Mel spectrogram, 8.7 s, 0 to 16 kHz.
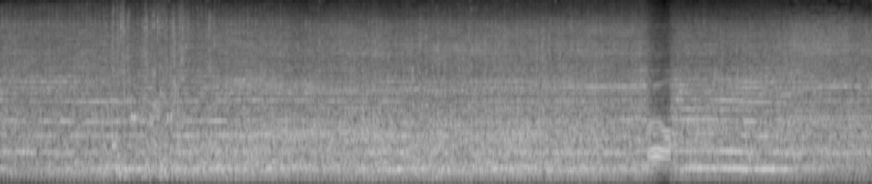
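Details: Dixon 72-inch mower with 1200 hours, after a deck pulley repair, restarted by jumping the solenoid: the small engine holds a steady, even buzz with no misses or stumbles. It is idling cleanly.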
